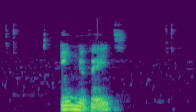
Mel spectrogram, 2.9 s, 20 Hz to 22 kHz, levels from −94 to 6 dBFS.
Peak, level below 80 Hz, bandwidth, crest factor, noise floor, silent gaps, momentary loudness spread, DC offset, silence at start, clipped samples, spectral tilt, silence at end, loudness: 0 dBFS; -46 dBFS; 7.4 kHz; 16 dB; -77 dBFS; none; 8 LU; under 0.1%; 0.9 s; under 0.1%; -7.5 dB/octave; 1.15 s; -13 LUFS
